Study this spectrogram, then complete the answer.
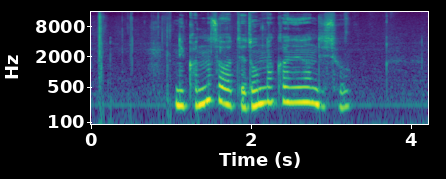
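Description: A young girl speaks briefly and softly close by.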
